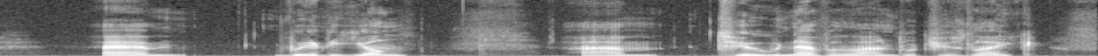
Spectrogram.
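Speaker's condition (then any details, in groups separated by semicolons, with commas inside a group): Cerebral palsy; tight muscles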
